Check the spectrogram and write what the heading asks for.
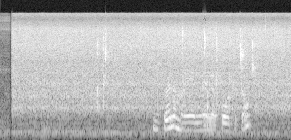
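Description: Karasev (spicy gram-flour sev) strands deep-frying in hot oil: a steady sizzle that starts abruptly just after the start, with a voice talking over it from about halfway through.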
